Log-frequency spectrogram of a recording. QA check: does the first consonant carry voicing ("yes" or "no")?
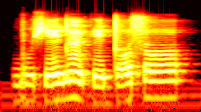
yes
